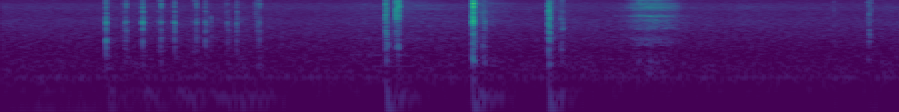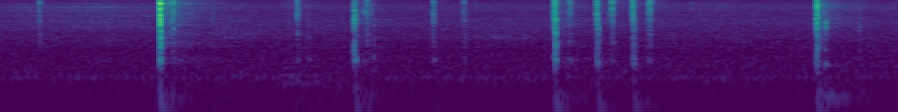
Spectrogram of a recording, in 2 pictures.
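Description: Typing C program code on a computer keyboard, with quick bursts and scattered single keystrokes close by, separated by short pauses and with no talk.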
